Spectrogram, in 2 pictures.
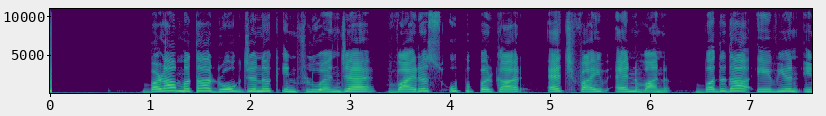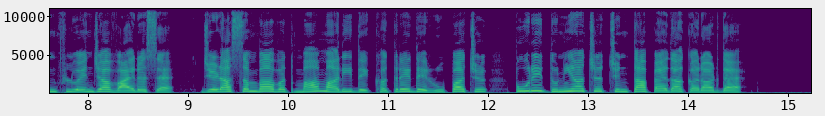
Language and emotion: Dogri, neutral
